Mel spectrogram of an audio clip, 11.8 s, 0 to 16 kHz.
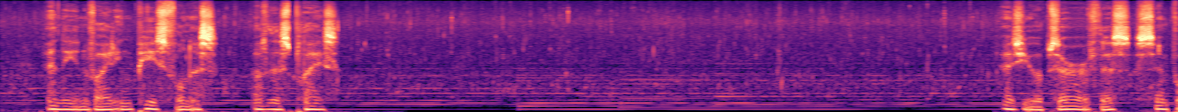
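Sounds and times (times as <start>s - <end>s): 
babbling brook flowing beside a tree: 0.0s - 11.7s
speech: 0.5s - 3.4s, 10.0s - 11.7s.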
